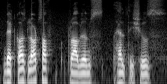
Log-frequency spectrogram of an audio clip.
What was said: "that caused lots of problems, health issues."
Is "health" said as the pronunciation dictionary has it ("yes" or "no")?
no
